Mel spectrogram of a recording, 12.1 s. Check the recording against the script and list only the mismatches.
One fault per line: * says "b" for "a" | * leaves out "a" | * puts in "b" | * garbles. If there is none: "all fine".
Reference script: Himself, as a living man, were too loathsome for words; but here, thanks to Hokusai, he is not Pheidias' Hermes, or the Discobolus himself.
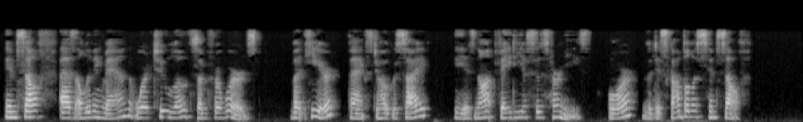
all fine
